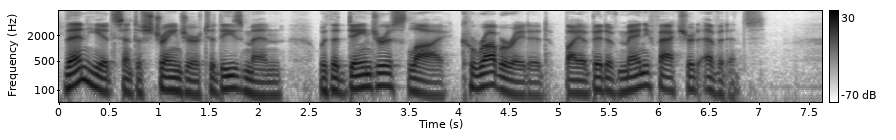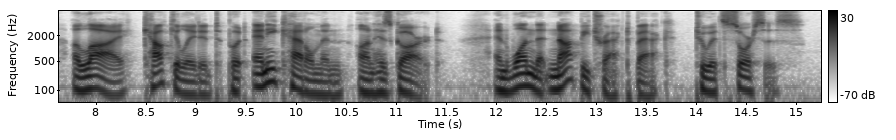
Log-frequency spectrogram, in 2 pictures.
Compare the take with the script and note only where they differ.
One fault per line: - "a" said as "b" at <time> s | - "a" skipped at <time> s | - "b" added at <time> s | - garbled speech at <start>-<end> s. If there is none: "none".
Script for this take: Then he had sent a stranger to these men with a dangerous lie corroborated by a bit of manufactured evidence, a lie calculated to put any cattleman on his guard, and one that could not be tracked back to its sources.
- "could" skipped at 12.5 s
